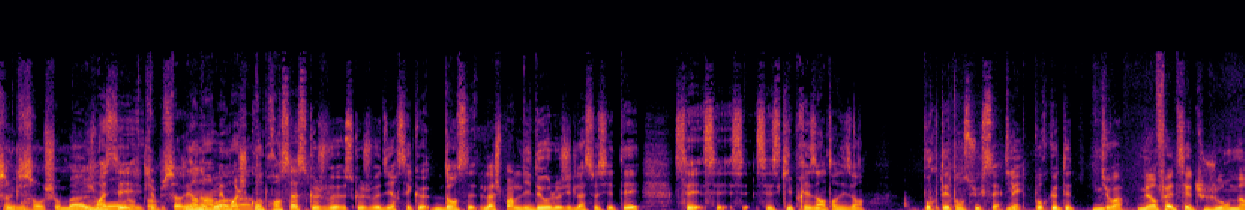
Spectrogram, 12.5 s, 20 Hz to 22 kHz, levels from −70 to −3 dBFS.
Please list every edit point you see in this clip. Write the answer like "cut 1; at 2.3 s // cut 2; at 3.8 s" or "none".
cut 1; at 10.1 s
